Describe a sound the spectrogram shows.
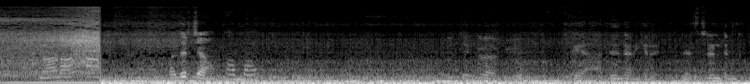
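A car engine rumbles low as the car drives along a road.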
